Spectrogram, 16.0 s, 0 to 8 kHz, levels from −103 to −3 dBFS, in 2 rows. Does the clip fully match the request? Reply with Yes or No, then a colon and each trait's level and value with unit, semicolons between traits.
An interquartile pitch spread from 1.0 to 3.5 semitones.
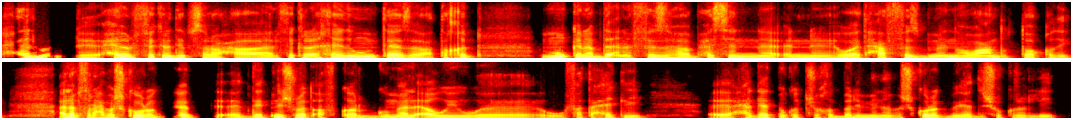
No: average, 4.2 semitones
